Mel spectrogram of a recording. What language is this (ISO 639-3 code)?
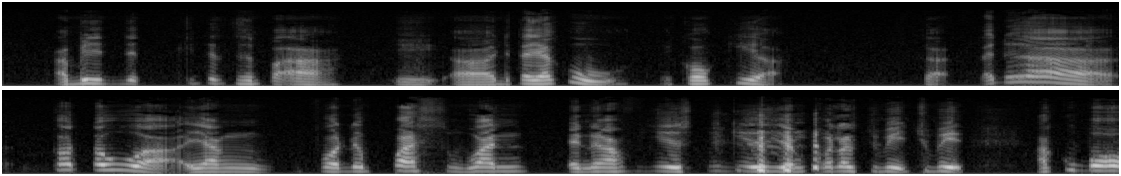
msa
